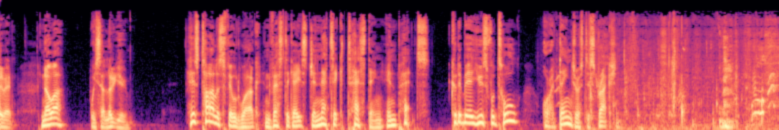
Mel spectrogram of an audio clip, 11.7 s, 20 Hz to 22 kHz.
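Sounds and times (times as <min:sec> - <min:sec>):
speech: 0:00.0 - 0:02.0, 0:02.8 - 0:10.2
six-day-old golden retriever puppies squeaking and whimpering while feeding: 0:09.9 - 0:11.6.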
